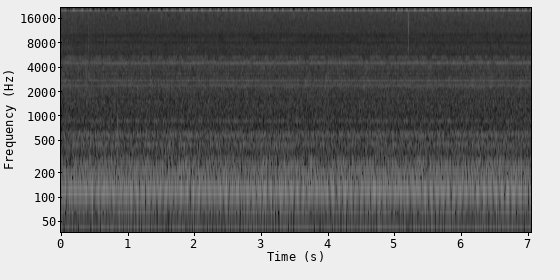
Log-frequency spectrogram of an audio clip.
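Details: Tata Altroz naturally aspirated petrol car at idle: quiet, smooth and even idle with a soft steady hum, no knocks or ticks; healthy normal idle.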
